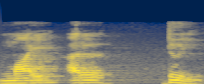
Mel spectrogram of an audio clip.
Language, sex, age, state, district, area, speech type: Bodo, male, 60+, Assam, Chirang, rural, spontaneous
